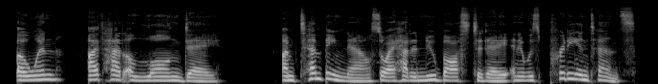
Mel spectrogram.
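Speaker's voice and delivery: plain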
